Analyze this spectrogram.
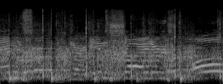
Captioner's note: applause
